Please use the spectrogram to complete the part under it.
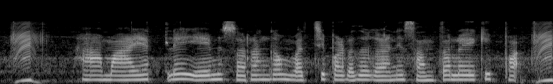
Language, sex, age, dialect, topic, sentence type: Telugu, female, 31-35, Southern, agriculture, statement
